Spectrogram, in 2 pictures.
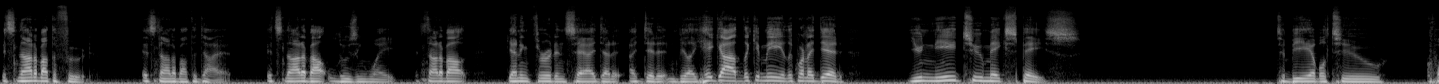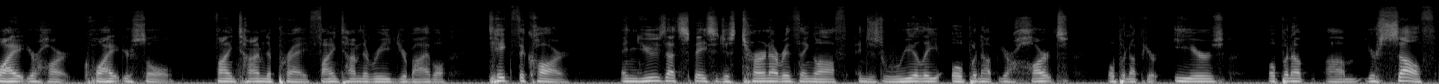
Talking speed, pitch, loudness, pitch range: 195 wpm, 130 Hz, -24 LUFS, 110-140 Hz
